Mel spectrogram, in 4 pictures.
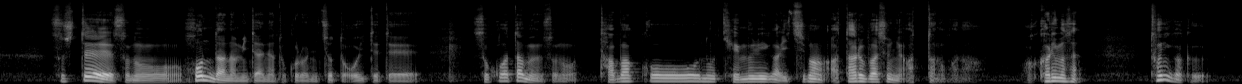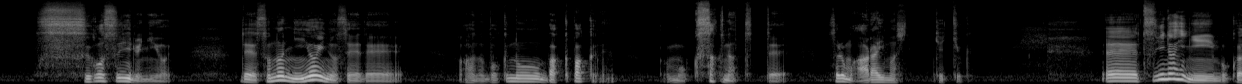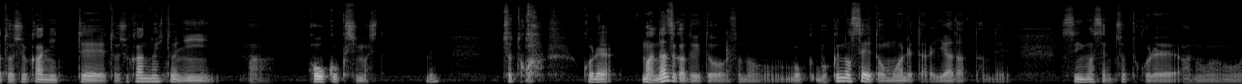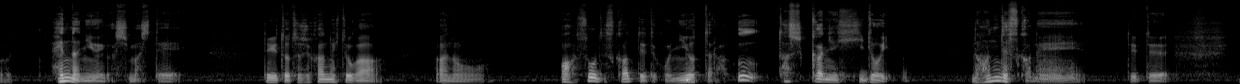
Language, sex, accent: Japanese, male, native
